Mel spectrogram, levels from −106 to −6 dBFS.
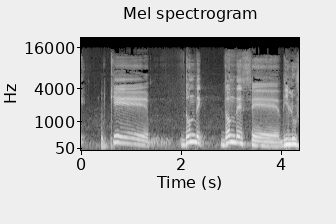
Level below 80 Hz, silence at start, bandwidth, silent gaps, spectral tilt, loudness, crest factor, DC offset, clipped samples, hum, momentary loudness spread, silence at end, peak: -50 dBFS; 0 s; 15.5 kHz; none; -5 dB/octave; -20 LUFS; 16 dB; under 0.1%; under 0.1%; none; 15 LU; 0 s; -4 dBFS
